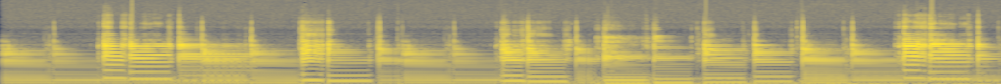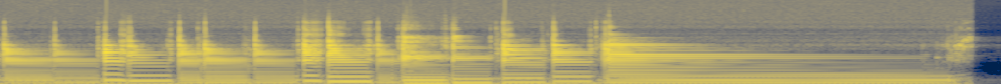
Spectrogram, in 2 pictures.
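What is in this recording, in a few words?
Fame Baphomet Gothic, guitar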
